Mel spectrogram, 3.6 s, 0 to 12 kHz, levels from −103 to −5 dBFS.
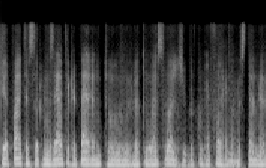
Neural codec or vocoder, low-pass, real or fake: codec, 16 kHz, 1 kbps, FreqCodec, smaller model; 7.2 kHz; fake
